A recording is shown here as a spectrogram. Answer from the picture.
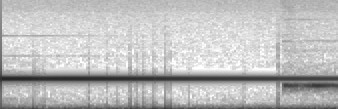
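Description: Bass-boosted electronic music: a held pure synth tone over a deep, pulsing sub-bass, with a second, slightly lower tone joining about three-quarters of the way through.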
